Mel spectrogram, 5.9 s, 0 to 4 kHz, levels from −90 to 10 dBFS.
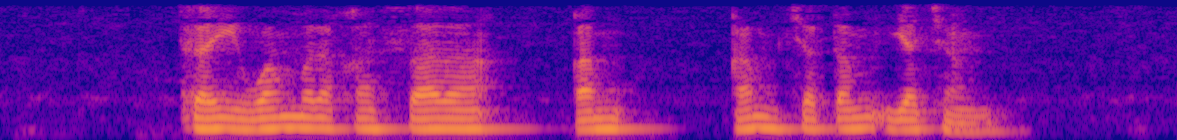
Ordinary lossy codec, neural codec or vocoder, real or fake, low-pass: AAC, 24 kbps; none; real; 3.6 kHz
